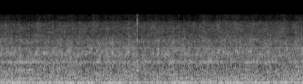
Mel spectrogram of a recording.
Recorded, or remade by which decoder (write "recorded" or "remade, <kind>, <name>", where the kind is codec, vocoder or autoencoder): remade, codec, HILCodec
